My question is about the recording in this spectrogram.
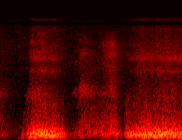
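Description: A person breathing close to the microphone: two breaths, each lasting under a second.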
